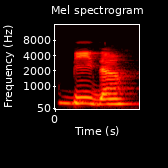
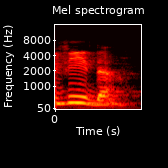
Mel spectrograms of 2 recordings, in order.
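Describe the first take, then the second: First: "vida" with the V said as B; Spanish-style "vida", starting on a B sound; Spanish pronunciation. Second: Said in the usual way. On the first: Shown as a demonstration. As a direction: say "vida" as "bida", softly. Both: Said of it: "A pronúncia seria".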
